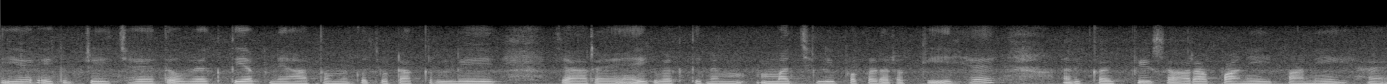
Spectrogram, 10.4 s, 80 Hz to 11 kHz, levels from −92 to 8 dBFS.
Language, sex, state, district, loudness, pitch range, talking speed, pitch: Hindi, female, Goa, North and South Goa, -19 LUFS, 205-220 Hz, 160 wpm, 210 Hz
